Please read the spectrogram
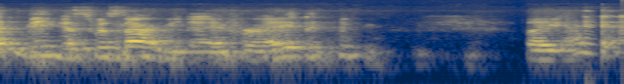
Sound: audience laughing

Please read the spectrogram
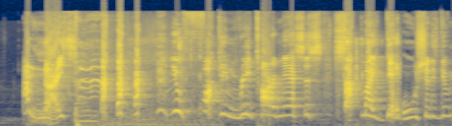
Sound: laughs

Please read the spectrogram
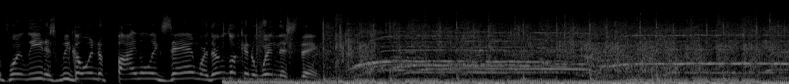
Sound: cheers and applause

